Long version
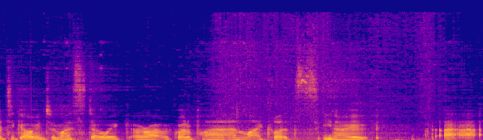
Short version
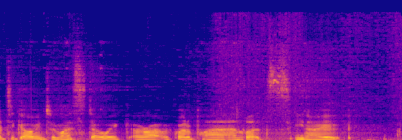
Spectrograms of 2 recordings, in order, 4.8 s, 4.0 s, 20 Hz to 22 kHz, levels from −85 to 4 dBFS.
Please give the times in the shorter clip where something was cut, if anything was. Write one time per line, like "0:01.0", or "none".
0:02.4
